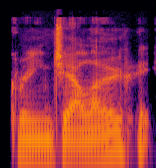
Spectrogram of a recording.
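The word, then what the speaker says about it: Green Jellÿ: So they changed it to Green Jelly, but they put the umlauts over the Y, and he says that means you pronounce it as Green Jello, even though it's pronounced written as Green Jelly.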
